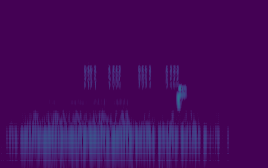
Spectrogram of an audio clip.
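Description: A game scanner beeps in short, evenly spaced pulses.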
